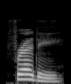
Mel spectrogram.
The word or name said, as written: freddy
